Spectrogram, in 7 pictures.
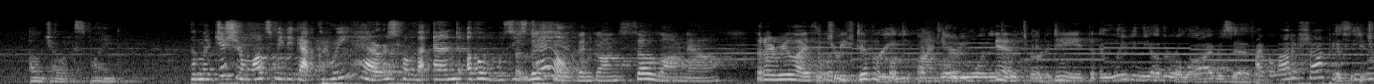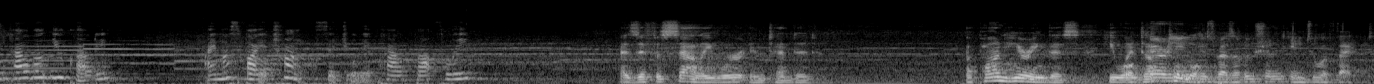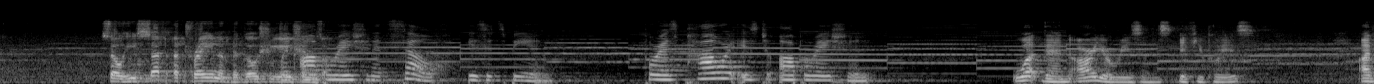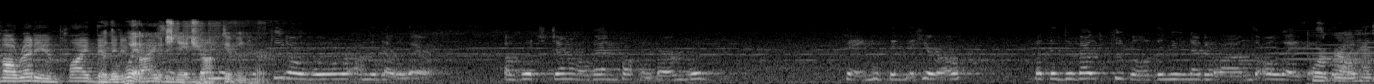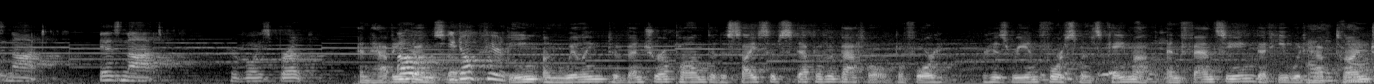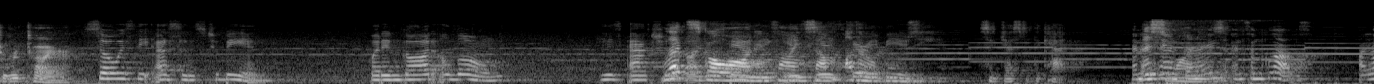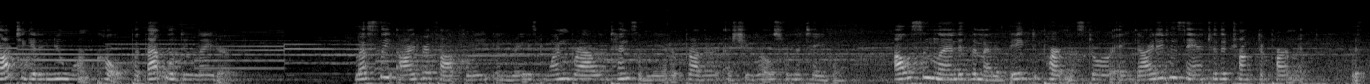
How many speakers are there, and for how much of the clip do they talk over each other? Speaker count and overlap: ten, about 19%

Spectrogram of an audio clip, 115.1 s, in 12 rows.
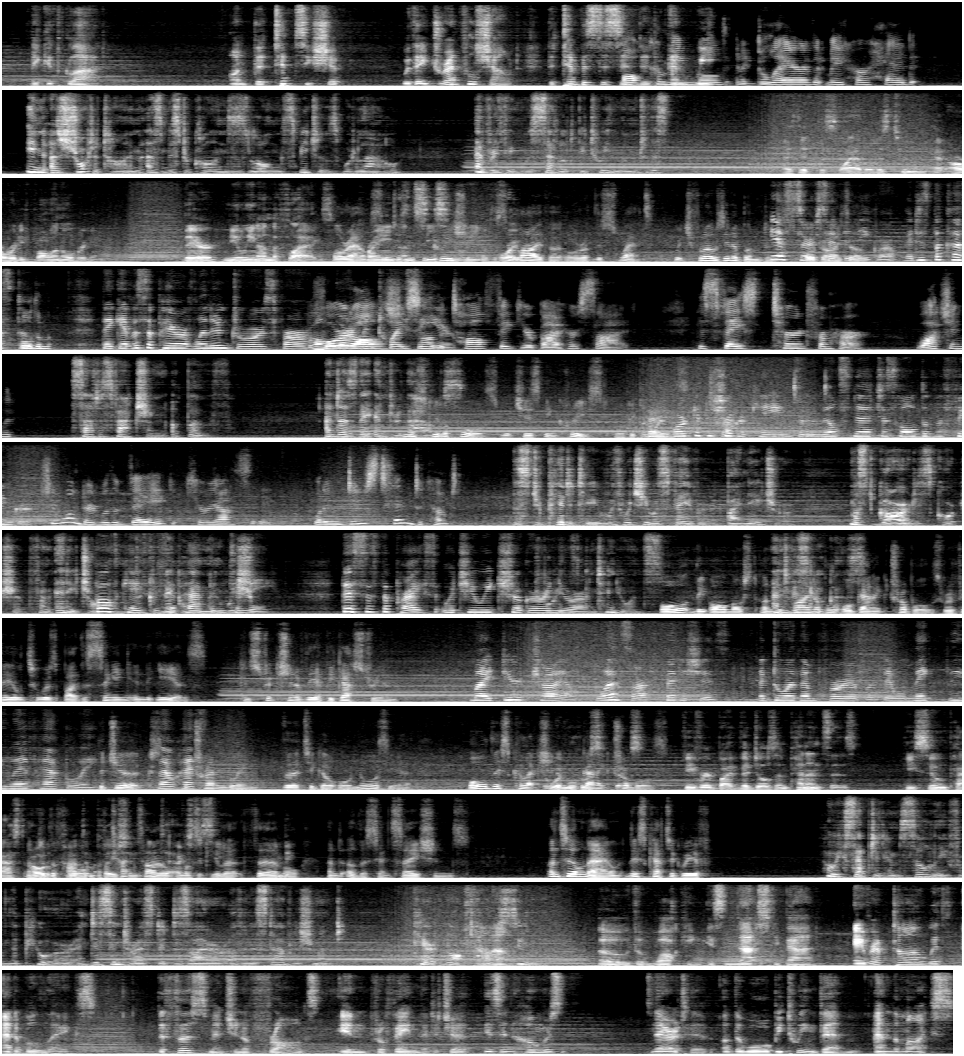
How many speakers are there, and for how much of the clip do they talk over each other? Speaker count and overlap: six, about 19%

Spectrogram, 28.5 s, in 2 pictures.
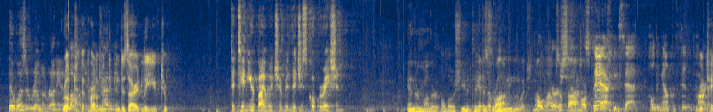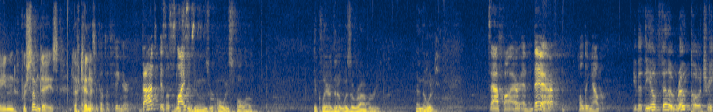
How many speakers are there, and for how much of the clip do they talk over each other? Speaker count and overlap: seven, about 17%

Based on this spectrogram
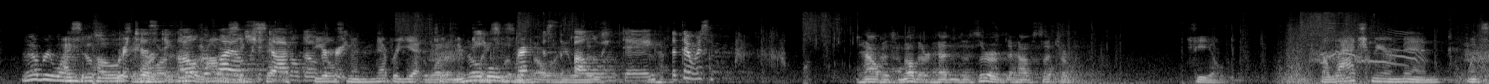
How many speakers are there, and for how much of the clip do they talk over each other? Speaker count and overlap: three, about 36%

